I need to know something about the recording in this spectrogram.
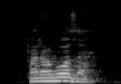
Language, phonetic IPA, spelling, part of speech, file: Russian, [pərɐˈvozə], паровоза, noun, LL-Q7737 (rus)-паровоза.wav
- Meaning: genitive singular of парово́з (parovóz)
